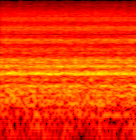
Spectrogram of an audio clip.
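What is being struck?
Nothing is struck.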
